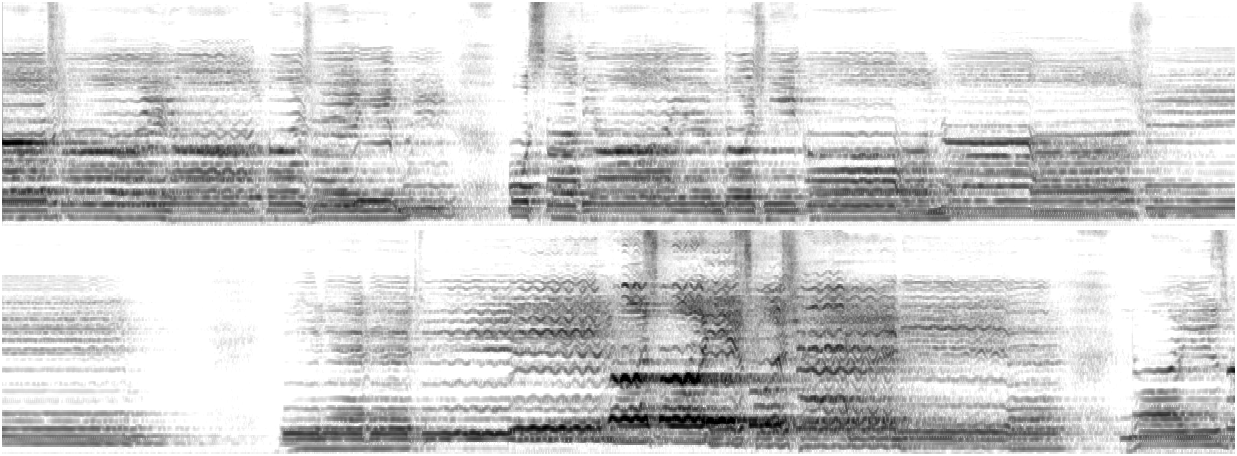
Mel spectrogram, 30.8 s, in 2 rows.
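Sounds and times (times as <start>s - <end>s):
vocal group singing a prayer without tenor: 0.0s - 30.8s.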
